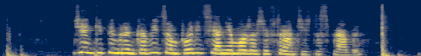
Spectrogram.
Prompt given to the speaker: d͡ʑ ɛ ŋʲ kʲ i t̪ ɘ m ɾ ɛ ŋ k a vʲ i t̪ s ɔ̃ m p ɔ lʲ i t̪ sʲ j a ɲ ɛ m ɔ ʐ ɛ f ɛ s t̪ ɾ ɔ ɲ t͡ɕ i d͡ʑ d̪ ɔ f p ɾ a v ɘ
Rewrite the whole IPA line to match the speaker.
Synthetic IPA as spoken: d͡ʑ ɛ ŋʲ kʲ i t̪ ɘ m ɾ ɛ ŋ k a vʲ i t̪ s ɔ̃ m p ɔ lʲ i t̪ sʲ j a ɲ ɛ m ɔ ʐ ɛ ɕ ɛ f t̪ ɾ ɔ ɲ t͡ɕ i d͡ʑ d̪ ɔ s p ɾ a v ɘ

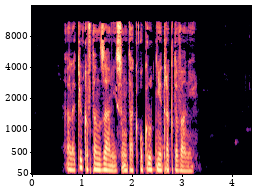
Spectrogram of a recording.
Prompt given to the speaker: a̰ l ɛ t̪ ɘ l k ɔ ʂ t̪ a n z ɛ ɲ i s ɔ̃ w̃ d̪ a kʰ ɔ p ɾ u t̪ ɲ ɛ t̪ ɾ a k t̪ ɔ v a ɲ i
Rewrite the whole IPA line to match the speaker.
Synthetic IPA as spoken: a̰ l ɛ t̪ ɘ l k ɔ f t̪ a n z a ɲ i s ɔ̃ w̃ t̪ a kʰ ɔ k ɾ u t̪ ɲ ɛ t̪ ɾ a k t̪ ɔ v a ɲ i

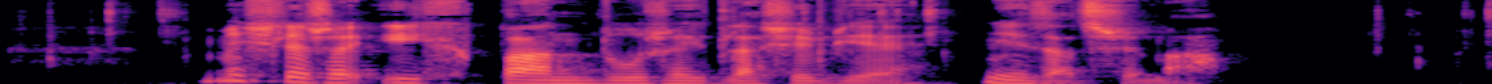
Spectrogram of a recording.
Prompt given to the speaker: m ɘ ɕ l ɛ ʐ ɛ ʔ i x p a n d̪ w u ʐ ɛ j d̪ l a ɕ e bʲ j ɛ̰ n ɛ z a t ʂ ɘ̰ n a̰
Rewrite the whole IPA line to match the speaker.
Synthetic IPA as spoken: m ɘ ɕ l ɛ ʐ ɛ ʔ i x p a n d̪ w u ʐ ɛ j d̪ l a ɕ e bʲ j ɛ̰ ɲ ɛ z a t ʂ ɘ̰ m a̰

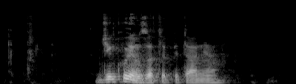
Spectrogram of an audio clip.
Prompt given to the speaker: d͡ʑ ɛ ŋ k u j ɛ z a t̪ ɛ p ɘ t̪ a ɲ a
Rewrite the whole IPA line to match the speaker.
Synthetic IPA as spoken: d͡ʑ ɛ ŋ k u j ɛ z a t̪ ɛ p ɘ t̪ a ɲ a

